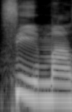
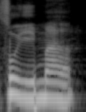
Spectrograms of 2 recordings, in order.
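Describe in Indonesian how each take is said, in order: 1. Vokal pertama adalah bunyi i murni. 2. Vokal pertama campuran antara u dan i. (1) "Ikhlas kasro" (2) "Boleh tidak ikhlas"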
